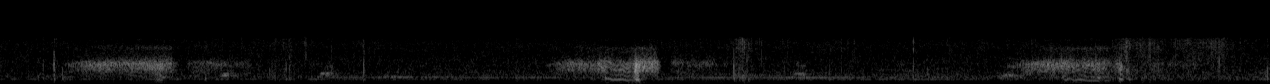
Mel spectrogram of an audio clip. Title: My dog snoring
